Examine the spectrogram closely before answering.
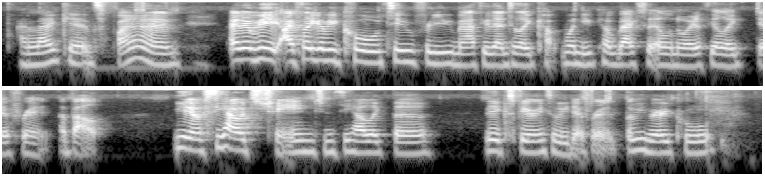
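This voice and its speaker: In an American accent, the speaker talks at a very fast pace on a very clean recording with a silent background. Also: woman, fairly low pitch for a woman. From New Jersey. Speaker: film podcast co-host. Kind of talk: casual chat. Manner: animated.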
